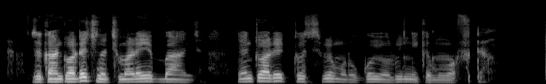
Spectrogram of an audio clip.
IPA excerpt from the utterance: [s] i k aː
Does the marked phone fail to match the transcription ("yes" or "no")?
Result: yes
